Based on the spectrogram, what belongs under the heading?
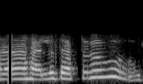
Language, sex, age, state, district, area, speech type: Bengali, female, 30-45, West Bengal, Kolkata, urban, conversation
